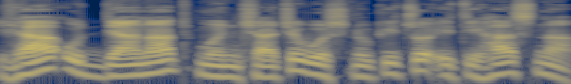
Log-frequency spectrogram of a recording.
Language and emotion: Goan Konkani, neutral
